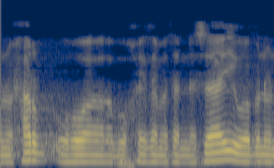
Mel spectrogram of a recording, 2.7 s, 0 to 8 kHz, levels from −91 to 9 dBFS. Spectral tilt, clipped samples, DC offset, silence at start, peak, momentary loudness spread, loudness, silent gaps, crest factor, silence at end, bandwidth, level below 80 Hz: -12.5 dB/octave; under 0.1%; under 0.1%; 0 s; -6 dBFS; 9 LU; -22 LUFS; none; 16 dB; 0 s; 5.4 kHz; -50 dBFS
